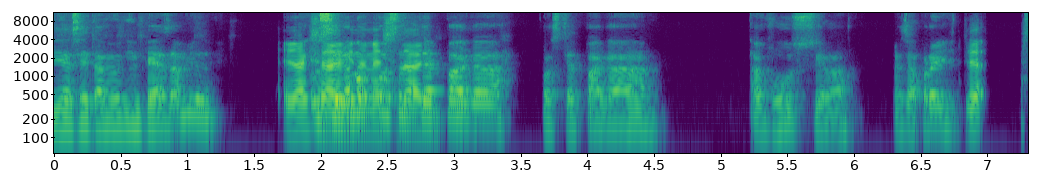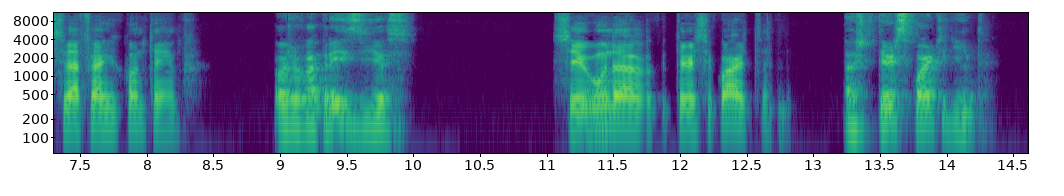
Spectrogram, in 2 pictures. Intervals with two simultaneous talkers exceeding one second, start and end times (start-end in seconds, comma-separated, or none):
1.9-3.2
